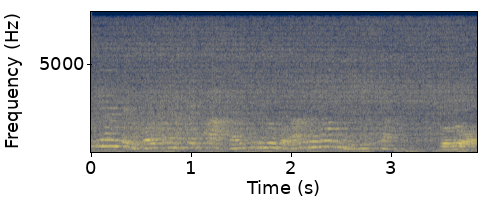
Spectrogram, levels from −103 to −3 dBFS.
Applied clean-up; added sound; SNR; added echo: none; Aircraft; 11 dB; reverberation time 0.7 s.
